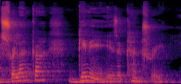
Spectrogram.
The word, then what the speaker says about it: Guinea: gullible gullible that's the way you have to pronounce the word and the next word is Guinea like this key name meaning letter to you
